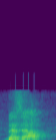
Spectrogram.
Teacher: الطاء موجود زي ما هي موجوده ولكنها غير مقلقله · Term: ادغام ناقص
